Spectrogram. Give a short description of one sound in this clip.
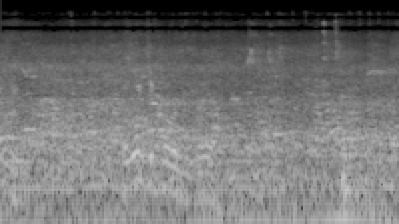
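Men talk in a busy crowd nearby.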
